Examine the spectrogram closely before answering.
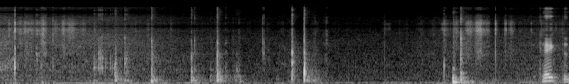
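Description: Plastic trim panels knock and rattle as hands handle them close by.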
